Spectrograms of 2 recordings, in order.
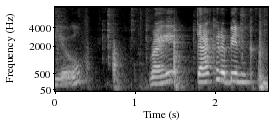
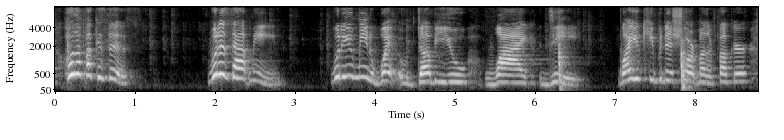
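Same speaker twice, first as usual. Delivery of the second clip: raised, agitated mock interrogation; jumpy, no chill; 5 dB louder than usual. Jumpy texter demanding answers from a partner, agitated. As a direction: fire loud questions, overreacting to a text. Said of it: "Doesn't know how to relax and always jumpy".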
